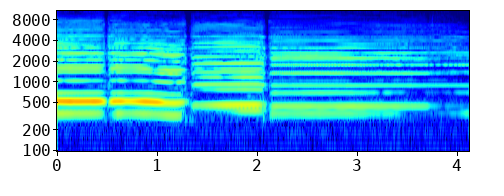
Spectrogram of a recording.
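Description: Solo fiddle playing a country fill in bowed double stops, two notes sounding together: a double stop, then a change at about a second in and another at about two seconds, the last held and dying away near the end.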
